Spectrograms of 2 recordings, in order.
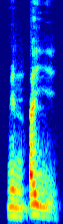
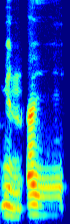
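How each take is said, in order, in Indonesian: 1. Y yang digandakan itu pendek dan cepat. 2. Y yang digandakan ditahan dengan dengung sengau.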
